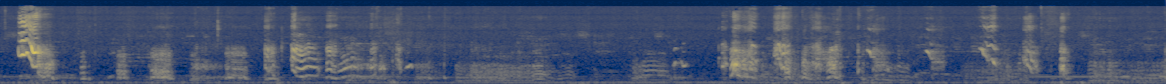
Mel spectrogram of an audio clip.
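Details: Three-week-old Labradoodle puppies whimpering and squealing, several pups overlapping in bursts of high, wavering whines and short yelps, with a lull around six to nine seconds before another cluster of squeaks; a low steady hum runs underneath.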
